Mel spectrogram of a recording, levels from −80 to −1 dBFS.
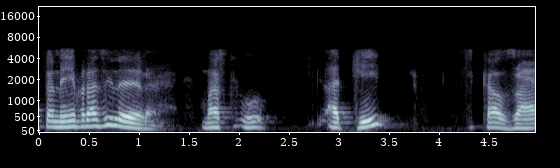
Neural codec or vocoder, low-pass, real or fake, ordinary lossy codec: codec, 16 kHz, 2 kbps, X-Codec, HuBERT features, trained on general audio; 5.4 kHz; fake; Opus, 24 kbps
